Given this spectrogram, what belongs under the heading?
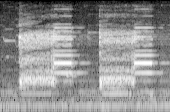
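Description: An electronic alarm sounds in two steady, bright bursts of under a second each, separated by a short pause and heard clearly with no talking.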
